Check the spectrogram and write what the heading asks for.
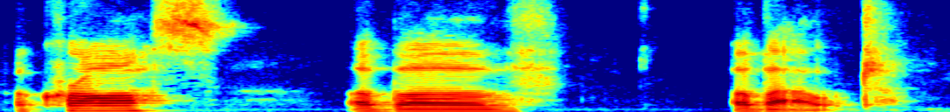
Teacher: the word across the letter a actually says vowel schwa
